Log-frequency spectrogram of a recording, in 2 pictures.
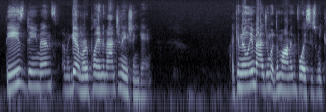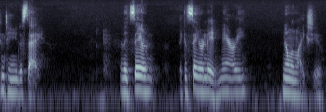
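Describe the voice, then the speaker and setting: A young adult woman giving a casual, earnest youth sermon as a youth pastor. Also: medium pitch.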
